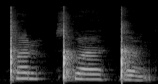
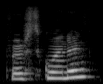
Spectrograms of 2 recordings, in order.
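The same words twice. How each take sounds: First: "verskoning" very slowly, syllable by syllable; "verskoning" with clear gaps between syllables; broken into syllables. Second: Said in the usual way. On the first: Shown as a demonstration. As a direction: split "verskoning" into separate beats. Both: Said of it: "words that have at least two syllables".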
